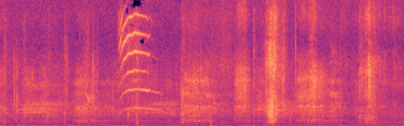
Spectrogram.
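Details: Tiny rescued kittens, abandoned on the street eight days earlier and now kept in a warm basement, walk about and drink milk from a syringe; one clear falling, harmonic-rich meow near the middle, fainter mews, soft clicks and low background hum.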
